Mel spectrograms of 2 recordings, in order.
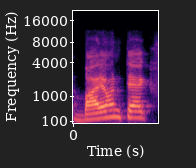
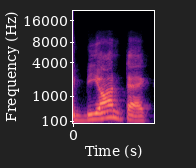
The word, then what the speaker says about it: BioNTech: us was the uh bion tech pfizer or you know the way they like to pronounce it is actually beyond tech uh so beyond tech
